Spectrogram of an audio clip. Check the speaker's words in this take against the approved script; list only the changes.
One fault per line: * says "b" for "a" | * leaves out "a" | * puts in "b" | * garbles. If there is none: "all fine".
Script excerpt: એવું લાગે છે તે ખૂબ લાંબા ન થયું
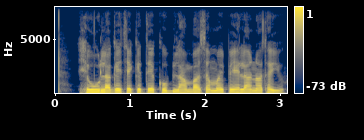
* puts in "કે"
* puts in "સમય પહેલા"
